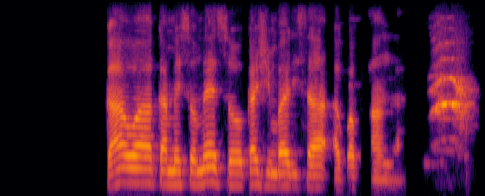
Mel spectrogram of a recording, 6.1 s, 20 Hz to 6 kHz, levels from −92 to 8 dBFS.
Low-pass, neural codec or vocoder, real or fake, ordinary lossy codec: 5.4 kHz; none; real; Opus, 32 kbps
